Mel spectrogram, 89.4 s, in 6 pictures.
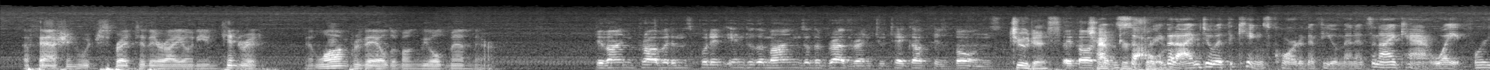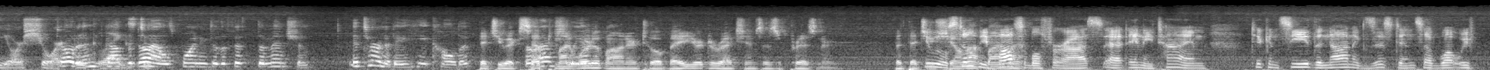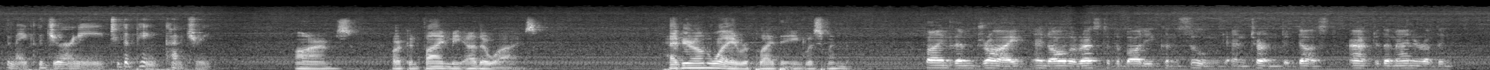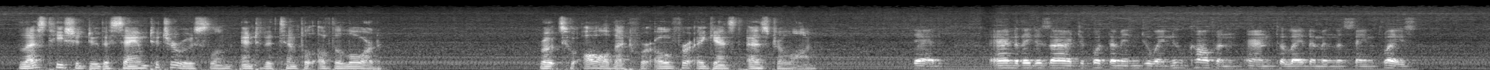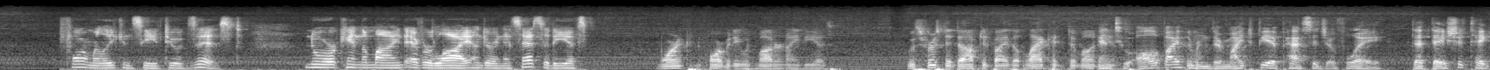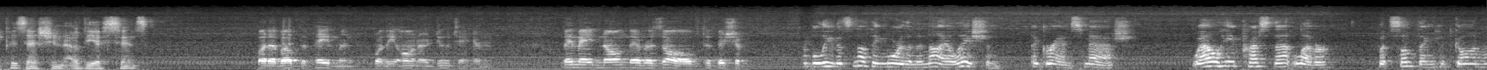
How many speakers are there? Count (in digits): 7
